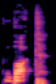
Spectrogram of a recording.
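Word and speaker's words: bought: Bot y significa comprado la ugh de esta palabra no se pronuncia Así que es solo Bot Bot Y estos son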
